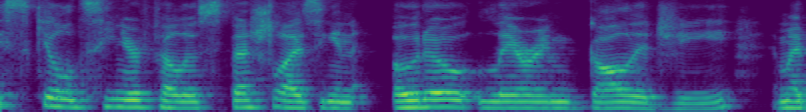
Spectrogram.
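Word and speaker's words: otolaryngology: Uh, she's a highly skilled senior fellow specializing in odto langology. Am I pronouncing that correctly?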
